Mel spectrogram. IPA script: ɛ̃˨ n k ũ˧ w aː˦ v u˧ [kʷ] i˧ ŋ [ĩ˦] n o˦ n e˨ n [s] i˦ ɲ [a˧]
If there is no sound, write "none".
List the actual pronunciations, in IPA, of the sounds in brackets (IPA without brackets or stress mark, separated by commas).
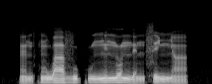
kʷ, ĩ˦, s, ã˧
